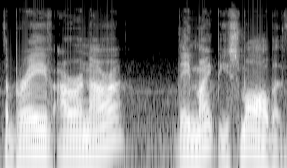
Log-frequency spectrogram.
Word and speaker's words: Aranara: haven't grown up would believe in stories about ARA Nara so that's how it's pronounced they're Fantastical creatures from fairy tales you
